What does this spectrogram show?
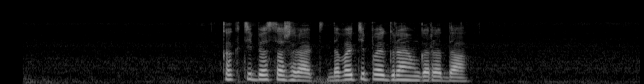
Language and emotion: Russian, neutral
